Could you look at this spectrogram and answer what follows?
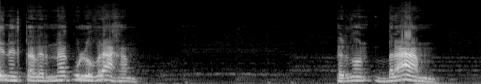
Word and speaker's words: Abraham: el tabernáculo graham perdón abraham es que la h la pronuncia lo americano como j entonces tiene que leerse braham lugar donde escogí a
